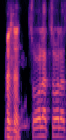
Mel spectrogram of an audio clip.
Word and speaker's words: salat: Sholat. Abdurrahman. Oke. Qayyim. Reski. Yang benar adalah tarfiyah yang benar. Salat. Ya, jadi kalau Indonesianya tulisannya salat. Walaupun karena Anda jurusan bahasa Arab, bacanya sholat.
